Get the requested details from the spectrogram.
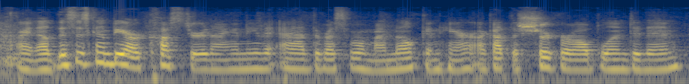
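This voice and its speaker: Middle-aged Pennsylvania woman, low-ish voice, chatty live cooking host in a home kitchen. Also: steady tone, quick pace, heavy background noise. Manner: chatty, talks through each step, greets viewers, jokes with herself. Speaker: cooking demonstrator and kitchenware consultant. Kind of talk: casual live-streamed cooking demo.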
